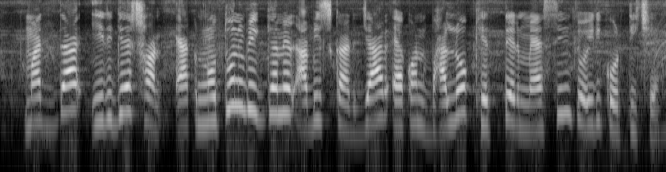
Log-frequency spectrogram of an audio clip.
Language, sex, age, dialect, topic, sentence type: Bengali, female, 18-24, Western, agriculture, statement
